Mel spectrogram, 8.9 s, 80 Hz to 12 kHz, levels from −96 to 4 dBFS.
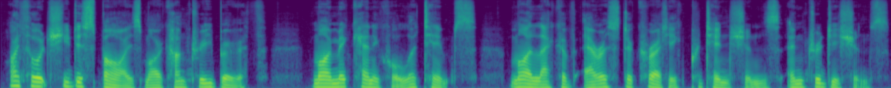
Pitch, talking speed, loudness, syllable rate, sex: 115 Hz, 115 wpm, -19 LUFS, 4.1 syllables/s, female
